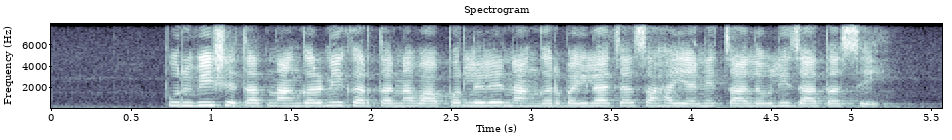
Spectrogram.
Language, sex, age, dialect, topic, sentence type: Marathi, female, 18-24, Standard Marathi, agriculture, statement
